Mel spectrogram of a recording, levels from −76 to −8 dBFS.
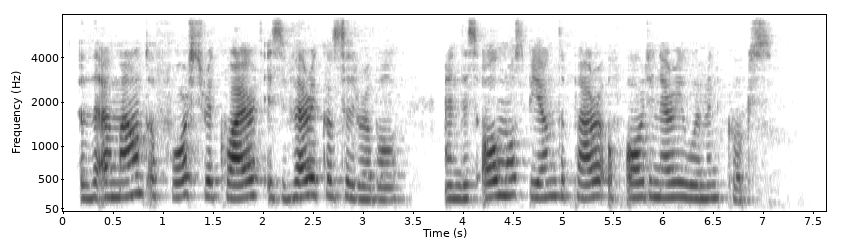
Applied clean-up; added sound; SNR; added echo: none; none; none; none.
